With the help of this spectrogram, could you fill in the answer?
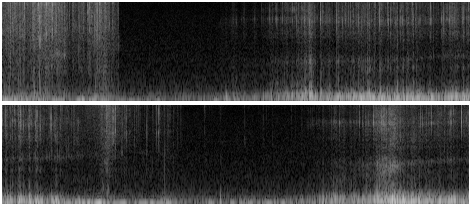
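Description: A utility knife blade scrapes across the surface of a hand-sized solid pink soap bar held in the palm, carving fine ridged shavings. Dry, crunchy scraping comes in uneven bursts of bright hiss over a low, rumbling body, with quieter gaps between strokes.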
